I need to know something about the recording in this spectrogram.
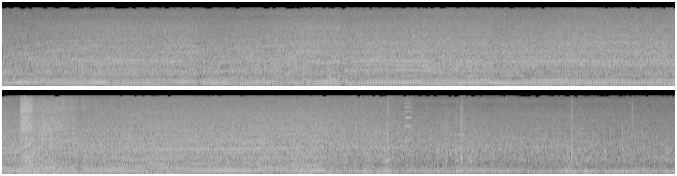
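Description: Tyres hiss on a wet track.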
